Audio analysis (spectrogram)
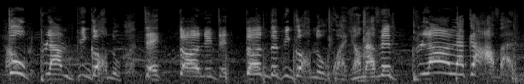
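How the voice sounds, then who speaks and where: Un enfant à voix suraiguë. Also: female voice, very high-pitched, lively intonation, a little fast, vocal fry, loud music behind the voice, full character voice. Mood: excited. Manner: gushing, repetitive. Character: eager, enthusiastic young schoolchild. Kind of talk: French animated cartoon acting.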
